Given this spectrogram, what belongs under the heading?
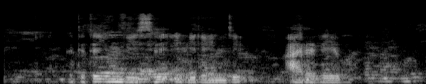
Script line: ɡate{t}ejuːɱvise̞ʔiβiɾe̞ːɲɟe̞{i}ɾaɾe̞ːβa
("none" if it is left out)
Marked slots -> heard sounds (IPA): t, a

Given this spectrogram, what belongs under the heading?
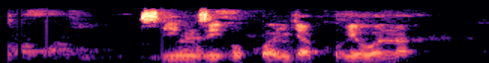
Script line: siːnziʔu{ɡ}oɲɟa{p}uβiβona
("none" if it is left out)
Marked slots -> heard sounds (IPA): k, k

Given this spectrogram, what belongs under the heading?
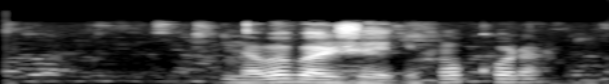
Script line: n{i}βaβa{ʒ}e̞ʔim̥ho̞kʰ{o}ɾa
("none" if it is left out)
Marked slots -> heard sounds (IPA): a, ʒ, o

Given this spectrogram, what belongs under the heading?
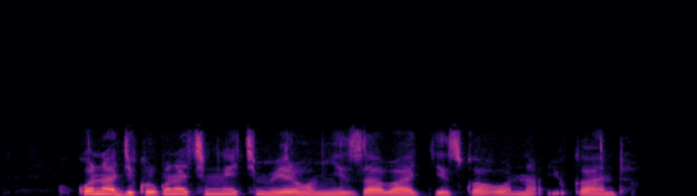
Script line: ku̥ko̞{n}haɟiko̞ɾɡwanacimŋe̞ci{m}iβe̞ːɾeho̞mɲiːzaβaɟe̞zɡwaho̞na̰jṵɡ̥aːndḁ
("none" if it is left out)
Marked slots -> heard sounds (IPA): n, m

